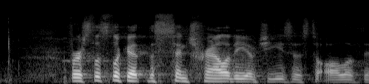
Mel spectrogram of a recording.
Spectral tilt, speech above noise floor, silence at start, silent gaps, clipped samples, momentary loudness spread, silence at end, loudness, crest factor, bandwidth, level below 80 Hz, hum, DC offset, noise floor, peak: -6.5 dB/octave; 29 dB; 0.7 s; none; under 0.1%; 15 LU; 0 s; -21 LUFS; 20 dB; 11 kHz; -66 dBFS; none; under 0.1%; -50 dBFS; -2 dBFS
